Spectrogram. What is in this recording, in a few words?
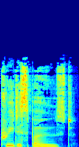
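"predisposed", English, British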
